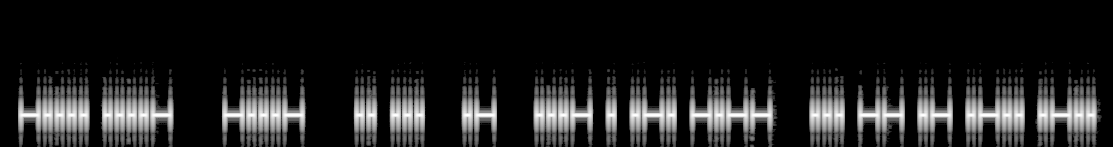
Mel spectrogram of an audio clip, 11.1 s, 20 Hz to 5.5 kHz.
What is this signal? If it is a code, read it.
Morse code, heard as a keyed tone, about 20 wpm, 600 Hz. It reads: 64 <BT> IS A VERY SMALL
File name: cw-books / winnie-the-pooh / winnie-20wpm-page-0064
